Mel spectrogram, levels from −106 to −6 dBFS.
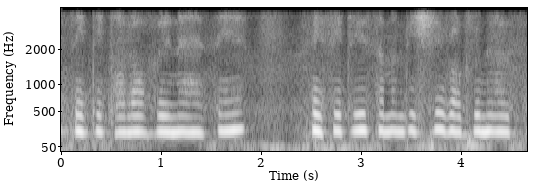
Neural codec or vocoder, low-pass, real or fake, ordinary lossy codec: codec, 16 kHz in and 24 kHz out, 0.9 kbps, LongCat-Audio-Codec, four codebook decoder; 3.6 kHz; fake; none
